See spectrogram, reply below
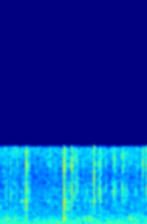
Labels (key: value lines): label: ambient
recorder: HydroMoth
